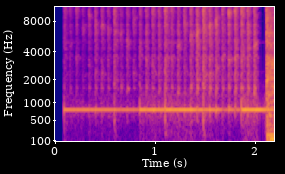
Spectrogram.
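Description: Electronic logo sting of a news channel's intro: a sustained high tone with a rapid, shimmering ticking above it, building toward a deep hit.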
